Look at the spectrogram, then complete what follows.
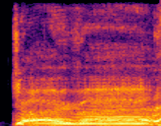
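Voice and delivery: high-pitched retold yell; mock scream. Imitating two hosts trying to halt the guest, mock scream. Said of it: "He's screaming".

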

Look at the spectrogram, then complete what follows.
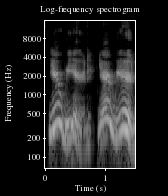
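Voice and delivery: put-on high, singled-out kid voice; little kid. Little kid comes up to the substitute, high mimicked kid voice. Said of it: "a little kid comes up to me".

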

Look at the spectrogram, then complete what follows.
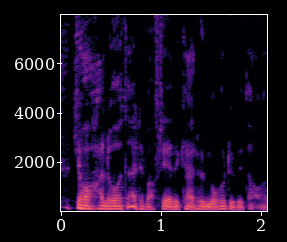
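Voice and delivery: a hushed whisper mocking the idea. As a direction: whisper it to show how silly it sounds. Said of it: "går runt och viskar".

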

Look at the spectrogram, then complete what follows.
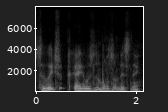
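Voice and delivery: usual speaking voice

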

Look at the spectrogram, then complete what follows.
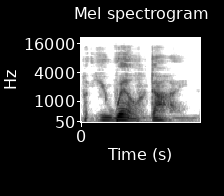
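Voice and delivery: slow, weighted "you will die"; "will" and "die" set apart for emphasis; warning. A narrator's reading. Narrator warning him against escape, "you will die" slow and grave. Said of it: "I warned".

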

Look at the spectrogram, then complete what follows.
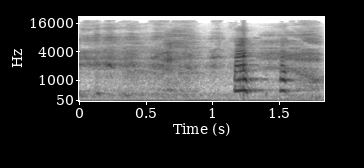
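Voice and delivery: helpless wheezing laugh, high and airy; high breathless laughter. Real, not acted. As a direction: laugh until breath runs out. Hysterical laughter.

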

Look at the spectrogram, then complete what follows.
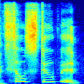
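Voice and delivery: high, slow, drawn-out whine; exasperated. Real, not acted. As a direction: whine it out slowly.

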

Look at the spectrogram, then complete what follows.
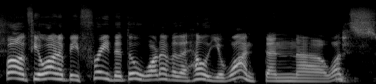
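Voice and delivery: exaggerated swooping, oddly paused actor voice; Christopher Walken. Challenging cohost to drive left, mock actor impression. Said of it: "only do a Christopher Walken accent".

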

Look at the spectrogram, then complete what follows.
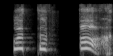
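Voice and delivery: high shrieking what the fuck; stunned when the boss dies in one hit; shocked disbelief. Retold or imitated. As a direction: squeal it in total disbelief. Shocked the boss died instantly.

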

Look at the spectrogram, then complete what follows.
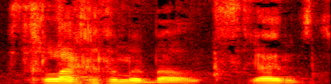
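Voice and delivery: ordinary talk, nothing marked

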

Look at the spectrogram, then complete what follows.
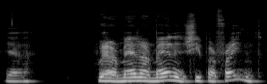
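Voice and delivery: ordinary talk, nothing marked

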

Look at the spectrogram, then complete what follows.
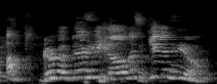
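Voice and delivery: high-pitched gossipy woman; gossipy girl voice. Retold or imitated. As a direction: lightly play a gossiping lady. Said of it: "Soon as he see them".

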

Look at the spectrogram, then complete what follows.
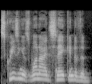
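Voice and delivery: half-acted Tyrion cracking up mid-quote; laughing retelling. Retelling Tyrion's mock confession at his trial, laughing. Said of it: "And he's like".

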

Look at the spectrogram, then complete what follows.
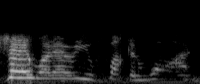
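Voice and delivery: high, slow, exasperated drawl; exasperated director. Retold or imitated. Fed-up director snapping at the new extra, slow high drawl. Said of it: "he looks at me and he goes".

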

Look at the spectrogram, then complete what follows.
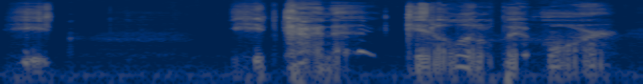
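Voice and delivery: soft whispered falsetto, fading; airy high voice. Shown as a demonstration. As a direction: imitate a voice that is mostly air. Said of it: "he would talk in a voice like this".

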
